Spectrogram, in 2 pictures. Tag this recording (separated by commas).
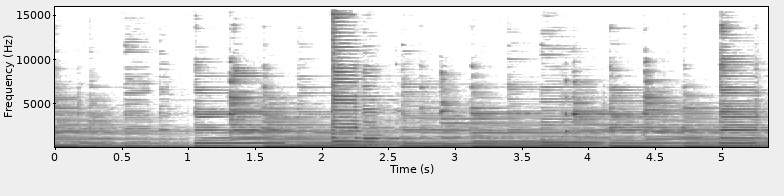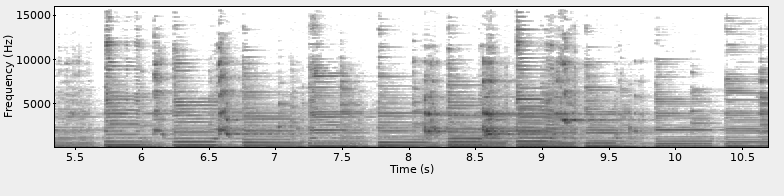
Music, Acoustic guitar, Musical instrument, Plucked string instrument, Guitar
